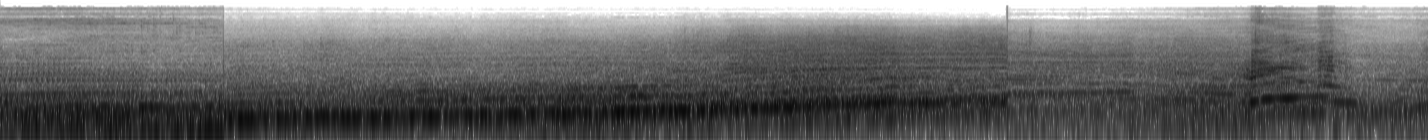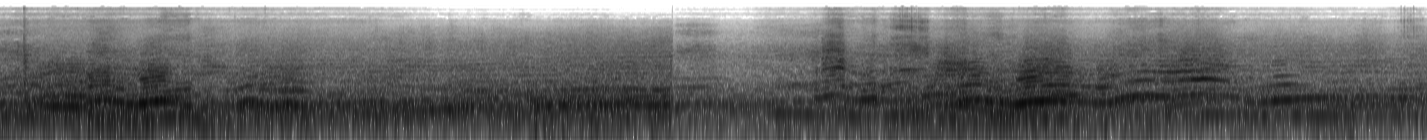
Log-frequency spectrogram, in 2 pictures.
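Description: Several dirt-track speedway stock cars racing, their engines climbing in pitch under acceleration and then rising and falling again and again as they rev up and lift off around the track.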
